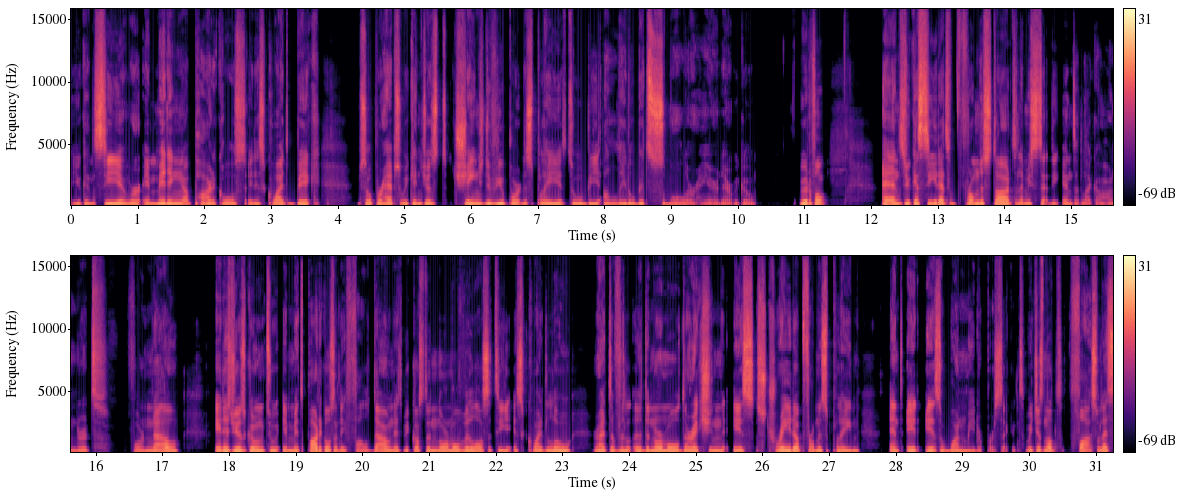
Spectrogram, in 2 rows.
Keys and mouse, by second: 0.5 shift+middle click, 5.7 click, 6.0 click, 7.9-11.5 shift+drag, 12.2 space, 13.6 space, 14.1-16.8 drag, 17.3 space, 21.2 click, 23.9 space, 25.0 middle click, 26.1 d, 26.3 click, 27.3 d, 28.9 d, 30.7-31.2 drag.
